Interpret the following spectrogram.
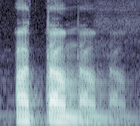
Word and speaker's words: اتم: Video شروع کرتے ہیں۔ اتم، الف پر زبر، تے پر بھی زبر۔ یہ لفظ عربی سے آیا ہے اور اس کا مطلب ہے پورا، مکمل یعنی کامل۔ اتم، الف کے اوپر پیش،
